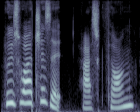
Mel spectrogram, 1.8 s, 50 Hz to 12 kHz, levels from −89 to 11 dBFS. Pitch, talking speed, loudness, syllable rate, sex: 255 Hz, 205 wpm, -17 LUFS, 5.4 syllables/s, female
